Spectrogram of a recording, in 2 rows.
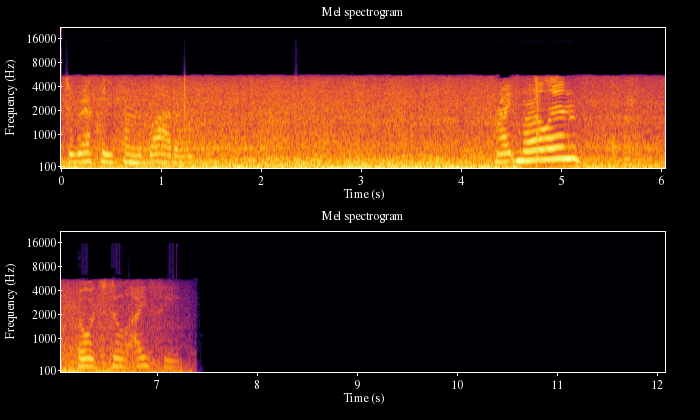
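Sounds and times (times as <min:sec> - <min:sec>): wind buffeting microphone: 0:00.0 - 0:07.3
heavy low rumble: 0:00.0 - 0:07.4
street traffic hum: 0:00.0 - 0:07.4.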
